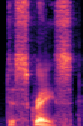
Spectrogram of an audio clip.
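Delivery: DISGRACE stressed on GRACE; light dis, then weight on GRACE in DISGRACE; iambic stress. Shown as a demonstration. Lecturer giving an example of the iamb, second syllable stressed. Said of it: "word that fits that pattern".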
